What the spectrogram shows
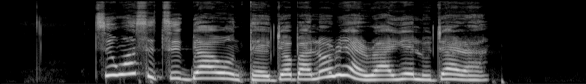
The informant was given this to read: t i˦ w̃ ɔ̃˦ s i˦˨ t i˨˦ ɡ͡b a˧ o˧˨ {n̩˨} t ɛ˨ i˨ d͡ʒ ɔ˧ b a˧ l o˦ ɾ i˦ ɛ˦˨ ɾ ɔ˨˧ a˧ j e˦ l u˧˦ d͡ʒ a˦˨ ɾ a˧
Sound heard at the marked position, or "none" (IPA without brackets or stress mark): n̩˨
